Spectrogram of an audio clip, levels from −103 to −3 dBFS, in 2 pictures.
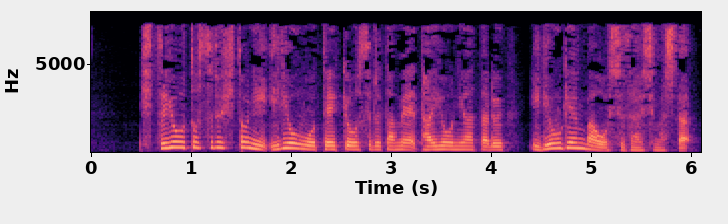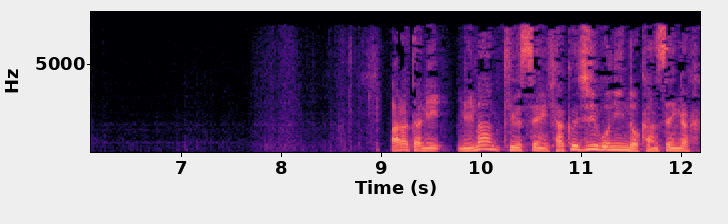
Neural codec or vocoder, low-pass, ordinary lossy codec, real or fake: vocoder, 44.1 kHz, 128 mel bands, Pupu-Vocoder; 7.2 kHz; MP3, 32 kbps; fake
